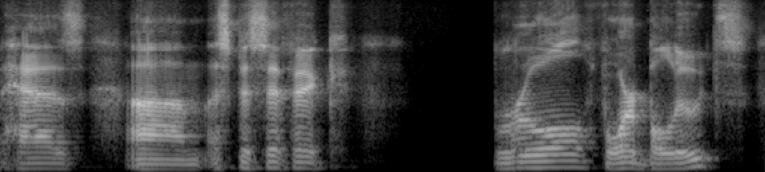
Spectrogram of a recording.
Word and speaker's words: balut: So Wisconsin is currently the only state in the country that has a specific rule for ballots. Balut is how you say it.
